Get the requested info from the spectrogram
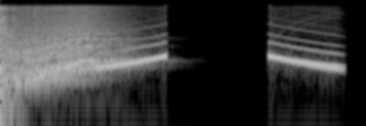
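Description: Comic cartoon sound effect: a tone slides up in pitch for about half a second and cuts off. After a short silence it slides back down.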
